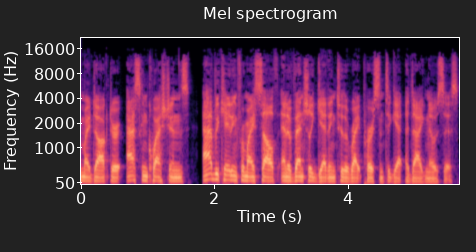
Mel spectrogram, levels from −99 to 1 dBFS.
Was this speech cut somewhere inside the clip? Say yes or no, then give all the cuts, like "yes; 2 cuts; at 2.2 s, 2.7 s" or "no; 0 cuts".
no; 0 cuts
